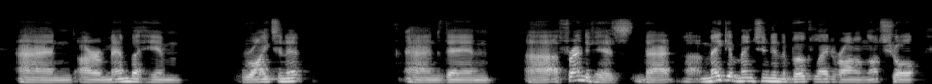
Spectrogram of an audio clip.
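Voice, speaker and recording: This man has an American accent, a medium pitch, ordinary pitch variation and a moderate pace. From southern England. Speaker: podcaster. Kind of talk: casual monologue introduction. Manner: hesitant, many fillers.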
